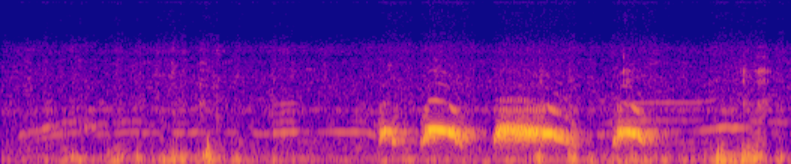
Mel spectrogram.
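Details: Spotted dove in full song delivers a single cooing phrase: a soft rising lead-in, a long throaty coo and a short final note, with faint earlier cooing before it and quiet room background.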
